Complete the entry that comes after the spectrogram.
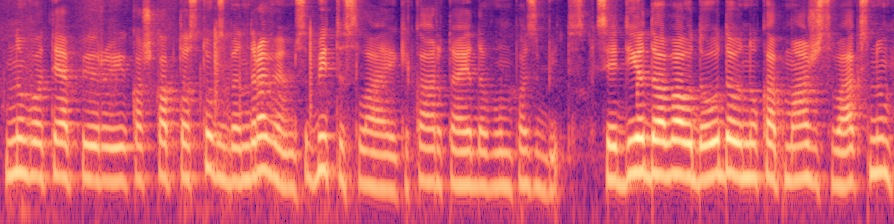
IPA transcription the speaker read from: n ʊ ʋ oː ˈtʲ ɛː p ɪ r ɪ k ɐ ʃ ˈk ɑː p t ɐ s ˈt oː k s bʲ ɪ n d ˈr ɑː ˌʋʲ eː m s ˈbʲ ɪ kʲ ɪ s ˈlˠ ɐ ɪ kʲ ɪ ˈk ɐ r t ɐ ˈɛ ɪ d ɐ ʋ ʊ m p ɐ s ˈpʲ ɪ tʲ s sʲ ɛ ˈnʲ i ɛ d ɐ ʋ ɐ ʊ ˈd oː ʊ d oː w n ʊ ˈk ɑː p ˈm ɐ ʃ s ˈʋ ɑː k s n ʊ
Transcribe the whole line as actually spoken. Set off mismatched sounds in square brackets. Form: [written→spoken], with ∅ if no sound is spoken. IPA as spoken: n ʊ ʋ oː ˈtʲ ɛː p ɪ r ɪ k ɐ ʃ ˈk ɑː p t ɐ s ˈt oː k s bʲ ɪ n d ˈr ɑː ˌʋʲ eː m s ˈbʲ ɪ [kʲ→tʲ] ɪ s ˈlˠ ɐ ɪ kʲ ɪ ˈk ɐ r t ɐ ˈɛ ɪ d ɐ ʋ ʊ m p ɐ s [ˈpʲ→ˈbʲ] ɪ tʲ s sʲ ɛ [ˈnʲ→ˈdʲ] i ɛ d ɐ ʋ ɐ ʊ ˈd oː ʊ d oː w n ʊ ˈk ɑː p ˈm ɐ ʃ s ˈʋ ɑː k s n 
